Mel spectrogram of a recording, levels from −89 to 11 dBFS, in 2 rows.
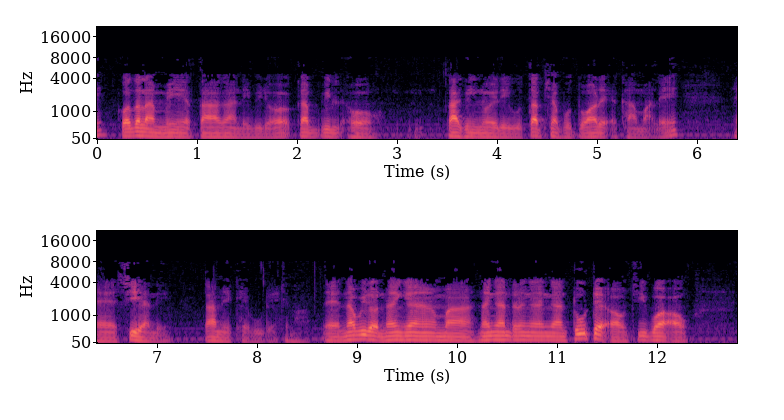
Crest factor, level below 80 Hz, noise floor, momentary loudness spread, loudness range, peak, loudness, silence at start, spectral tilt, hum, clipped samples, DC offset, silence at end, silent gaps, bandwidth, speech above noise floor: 20 dB; -46 dBFS; -50 dBFS; 15 LU; 7 LU; -6 dBFS; -26 LUFS; 0 s; -8 dB/octave; none; under 0.1%; under 0.1%; 0.1 s; none; 8.4 kHz; 25 dB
